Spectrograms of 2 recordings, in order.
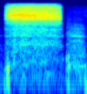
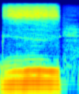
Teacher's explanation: For some sounds, what we call voiceless sounds like s, the folds are just held apart. The air just rushes right through, no problem. But for voiced sounds like zz, they're brought really close together. So, when the air pushes through, it forces them to vibrate, and that creates a buzzing sound. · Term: voicing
